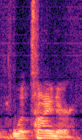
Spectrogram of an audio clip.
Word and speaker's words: Lateiner: Lateiner.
